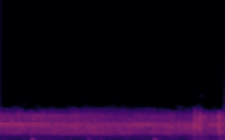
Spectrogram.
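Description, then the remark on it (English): A vacuum cleaner drones steadily, a constant breathy whine with a thin high tone running through it. Faint low bumps recur about every half second underneath, and no one speaks. “Oh, Bertie's using the vacuum cleaner.”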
